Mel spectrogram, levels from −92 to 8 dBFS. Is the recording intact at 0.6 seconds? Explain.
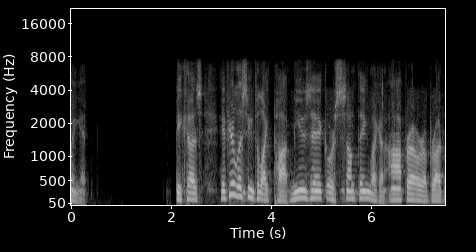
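Yes, the speech at 0.6 s plays through the Speex coding intact, with no dropout, click or other fault at that moment.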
